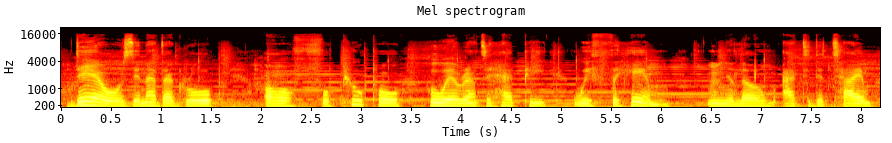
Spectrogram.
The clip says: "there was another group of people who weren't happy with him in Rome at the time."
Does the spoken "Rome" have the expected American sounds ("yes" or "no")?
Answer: no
